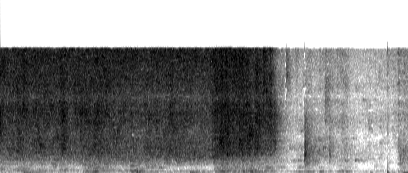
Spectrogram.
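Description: Kitchen sink tap running as hands are washed under it, then shut off a little under three seconds in.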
